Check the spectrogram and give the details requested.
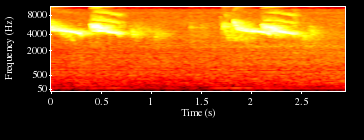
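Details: Swinhoe's white-eye young bird after release, followed and fed red fruit by its parents at a garage; two pairs of thin high descending chirps over steady background hiss.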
